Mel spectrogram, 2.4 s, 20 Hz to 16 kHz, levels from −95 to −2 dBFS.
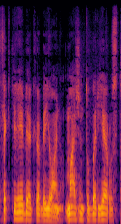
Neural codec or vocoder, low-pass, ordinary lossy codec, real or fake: none; 14.4 kHz; AAC, 48 kbps; real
